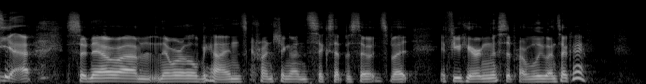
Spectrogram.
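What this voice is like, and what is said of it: Hoarse voice recovering from laryngitis. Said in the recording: “I don't know if you can hear it in my voice, but I'm just getting over laryngitis.”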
